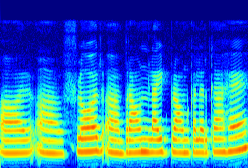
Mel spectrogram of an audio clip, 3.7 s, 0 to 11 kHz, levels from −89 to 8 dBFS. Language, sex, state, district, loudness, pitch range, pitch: Hindi, female, Uttar Pradesh, Muzaffarnagar, -17 LUFS, 210-225 Hz, 215 Hz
